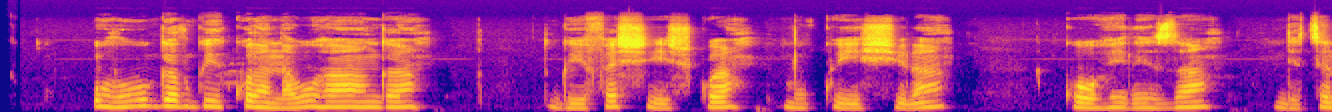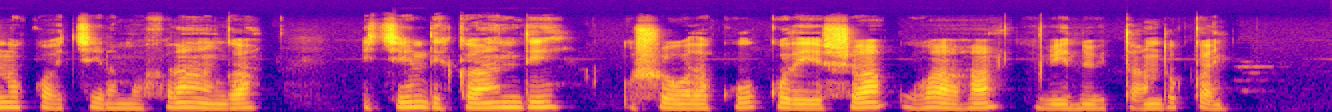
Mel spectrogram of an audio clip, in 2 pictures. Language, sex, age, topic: Kinyarwanda, female, 25-35, finance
